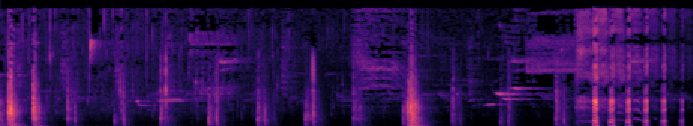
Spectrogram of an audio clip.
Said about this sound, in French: Ouvre la porte, garde. Nous allons partir.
